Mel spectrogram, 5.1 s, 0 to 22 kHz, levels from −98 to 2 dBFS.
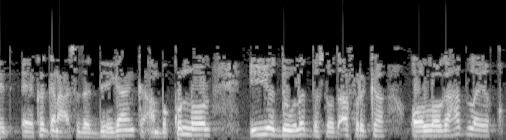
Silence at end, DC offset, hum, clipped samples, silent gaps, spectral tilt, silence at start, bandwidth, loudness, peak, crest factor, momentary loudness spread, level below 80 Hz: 0.05 s; under 0.1%; none; under 0.1%; none; -4.5 dB/octave; 0 s; 5.8 kHz; -12 LUFS; 0 dBFS; 12 dB; 7 LU; -50 dBFS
